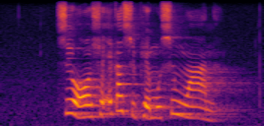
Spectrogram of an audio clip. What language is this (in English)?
Tsonga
